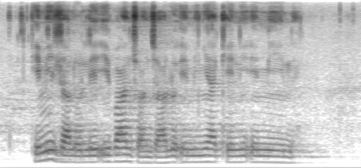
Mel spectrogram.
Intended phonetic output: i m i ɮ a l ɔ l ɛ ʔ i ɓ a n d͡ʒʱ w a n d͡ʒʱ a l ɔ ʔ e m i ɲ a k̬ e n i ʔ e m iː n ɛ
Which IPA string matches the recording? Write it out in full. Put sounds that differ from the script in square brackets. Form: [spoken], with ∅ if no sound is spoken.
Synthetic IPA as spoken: i m i ɮ a l ɔ l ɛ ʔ i ɓ a n d͡ʒʱ w a n d͡ʒʱ a l ɔ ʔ e m i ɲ a k̬ e n i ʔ e m iː n ɛ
